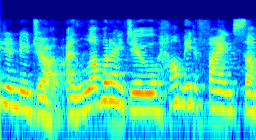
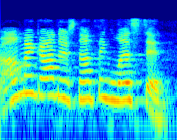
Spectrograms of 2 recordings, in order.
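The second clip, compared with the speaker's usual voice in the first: mock whine; 9 semitones higher than usual. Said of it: "I don't wanna hear".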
